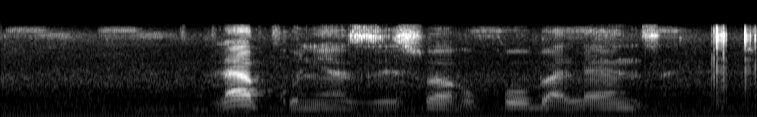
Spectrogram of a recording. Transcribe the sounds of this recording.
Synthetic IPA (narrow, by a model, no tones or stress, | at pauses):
laɡ̥ʱuɲaziswaʔukʼuɓalɛːnd͡zʱɛ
